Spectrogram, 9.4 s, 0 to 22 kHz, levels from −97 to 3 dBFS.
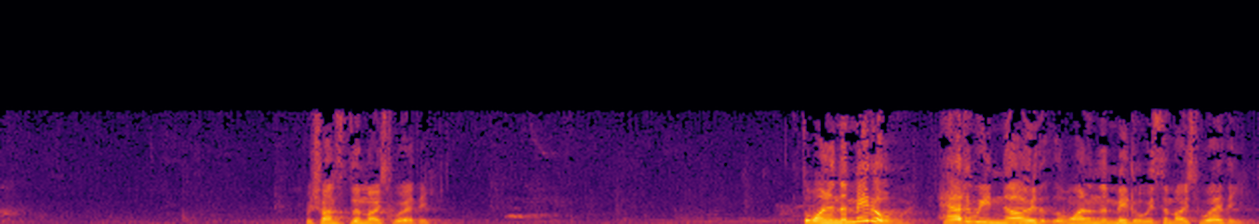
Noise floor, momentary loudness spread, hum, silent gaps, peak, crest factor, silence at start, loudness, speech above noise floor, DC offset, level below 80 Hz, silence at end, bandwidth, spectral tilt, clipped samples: -56 dBFS; 10 LU; none; none; 0 dBFS; 20 dB; 2.3 s; -17 LUFS; 40 dB; under 0.1%; -68 dBFS; 0.1 s; 11.5 kHz; -5.5 dB/octave; under 0.1%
